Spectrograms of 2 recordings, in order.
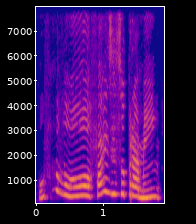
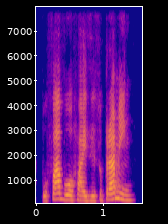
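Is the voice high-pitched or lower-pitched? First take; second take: high-pitched; lower-pitched. First: It is said in a higher-pitched voice. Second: It is said in a lower-pitched voice. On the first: The request is more likely to be granted. The speaker calls it right. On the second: The request is less likely to be granted. The speaker calls it wrong.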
